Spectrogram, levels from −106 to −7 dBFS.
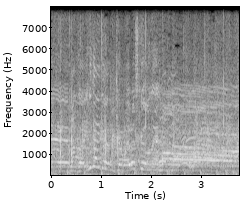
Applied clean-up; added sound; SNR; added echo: none; none; none; none.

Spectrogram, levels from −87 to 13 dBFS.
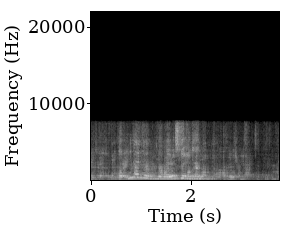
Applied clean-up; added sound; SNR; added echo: neural separator model SepFormer DNS4.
